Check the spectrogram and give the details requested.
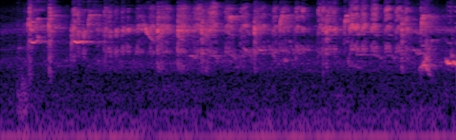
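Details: White-rumped shama, Taiwan type, singing a dense, fast run of varied high chirps, trills and short whistled notes, phrases tumbling one into the next with barely a pause; a faint steady low hum underneath.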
